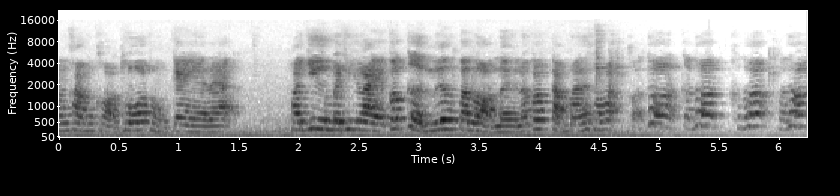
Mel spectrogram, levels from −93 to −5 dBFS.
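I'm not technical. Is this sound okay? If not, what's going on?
No. From 4.5 to 5.66 seconds there is zipper noise. The voice gets much quieter there, but not in one smooth slide. The volume drops in small jumps, about seven every second. Each jump leaves a tiny click. Together the clicks sound like a ticking or zipping over the speech while it fades. It happens because the volume was lowered in coarse steps with no smoothing between them.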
